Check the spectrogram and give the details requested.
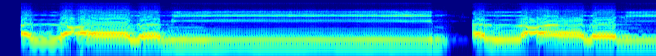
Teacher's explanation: harus keluar arid as-sukun dari mulut, bukan dari hidung. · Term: mad arid as-sukun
